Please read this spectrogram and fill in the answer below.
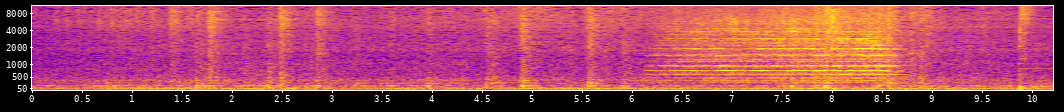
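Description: A train rolling on the rails: a steady low rumble with irregular clicks of the wheels over rail joints. A long horn blast swells in about six seconds in and lasts until nearly nine seconds, the loudest part.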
